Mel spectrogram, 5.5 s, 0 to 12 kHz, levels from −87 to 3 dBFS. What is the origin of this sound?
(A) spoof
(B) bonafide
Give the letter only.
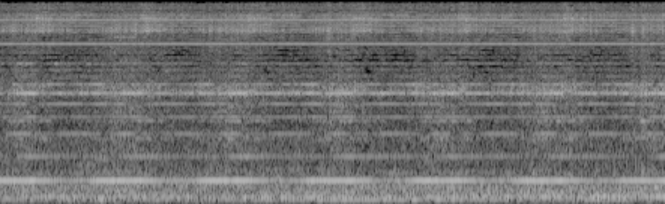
B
